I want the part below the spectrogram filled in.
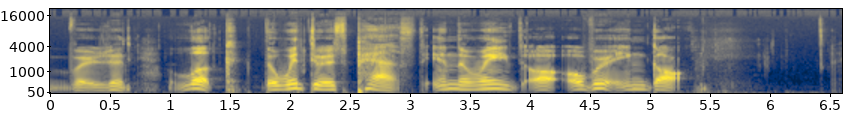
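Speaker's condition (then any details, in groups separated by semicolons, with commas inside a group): Cerebral palsy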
